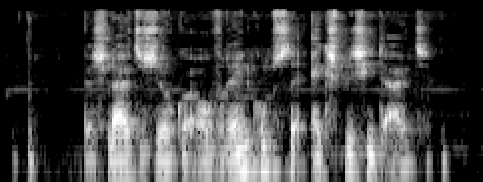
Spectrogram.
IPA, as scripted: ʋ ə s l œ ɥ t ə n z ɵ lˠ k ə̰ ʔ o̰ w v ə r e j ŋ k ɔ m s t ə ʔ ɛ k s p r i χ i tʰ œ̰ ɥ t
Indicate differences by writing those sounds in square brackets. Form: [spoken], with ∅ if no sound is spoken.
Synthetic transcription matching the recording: ʋ ə s l œ ɥ t ə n z ɵ lˠ k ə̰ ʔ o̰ w v ə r e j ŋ k ɔ m s t ə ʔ ɛ k s p [l] i [s] i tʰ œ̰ ɥ t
